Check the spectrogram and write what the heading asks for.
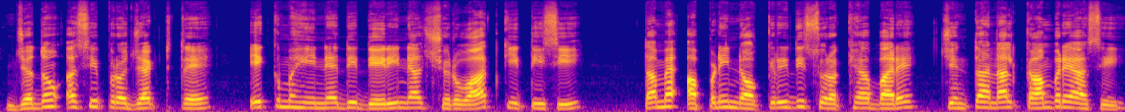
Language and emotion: Punjabi, fearful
